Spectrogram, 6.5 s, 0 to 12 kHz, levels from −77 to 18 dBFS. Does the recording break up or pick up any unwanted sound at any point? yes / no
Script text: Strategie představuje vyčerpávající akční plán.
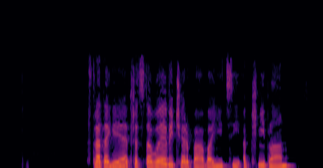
no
